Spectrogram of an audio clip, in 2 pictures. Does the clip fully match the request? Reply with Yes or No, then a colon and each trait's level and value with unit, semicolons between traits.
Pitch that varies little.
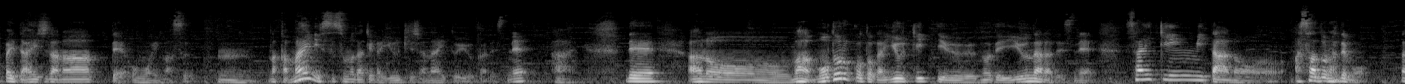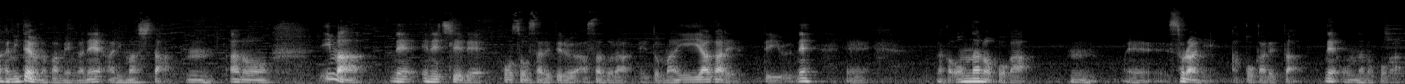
No: wide, 5.7 semitones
